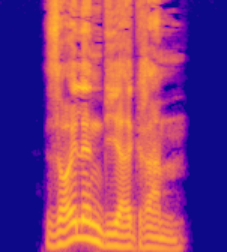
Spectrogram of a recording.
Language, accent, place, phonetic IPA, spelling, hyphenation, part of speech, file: German, Germany, Berlin, [ˈzɔɪ̯ləndiaˌɡʁam], Säulendiagramm, Säu‧len‧dia‧gramm, noun, De-Säulendiagramm.ogg
- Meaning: bar chart, bar graph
